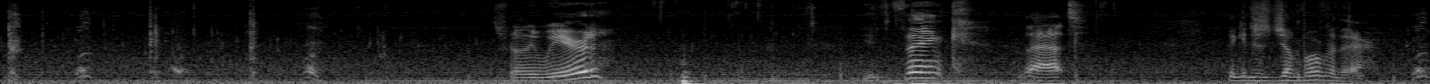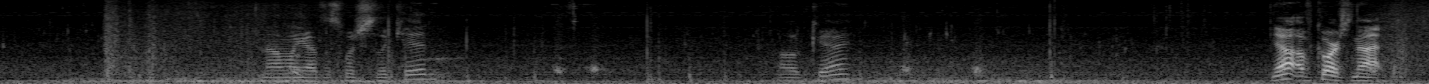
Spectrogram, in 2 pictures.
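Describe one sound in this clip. Water splashes as a figure wades through a stream.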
